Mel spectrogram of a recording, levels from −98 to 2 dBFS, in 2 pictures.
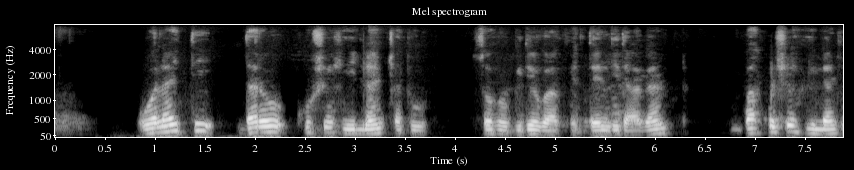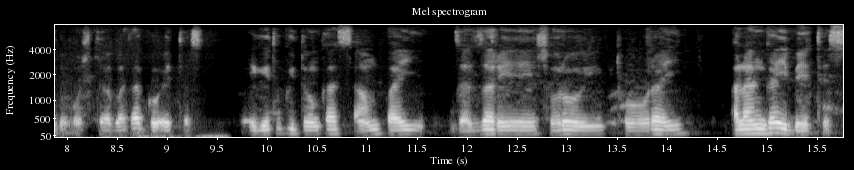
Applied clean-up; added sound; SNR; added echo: neural mask model Resemble Enhance denoiser.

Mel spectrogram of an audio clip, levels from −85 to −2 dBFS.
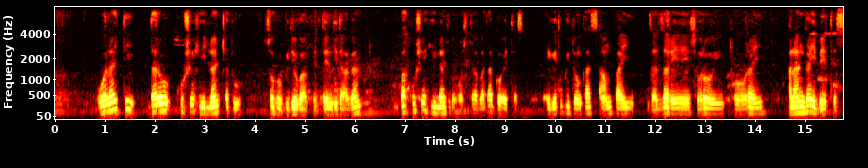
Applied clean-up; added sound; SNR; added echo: none; none; none; none.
